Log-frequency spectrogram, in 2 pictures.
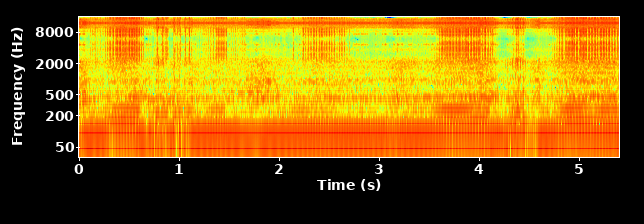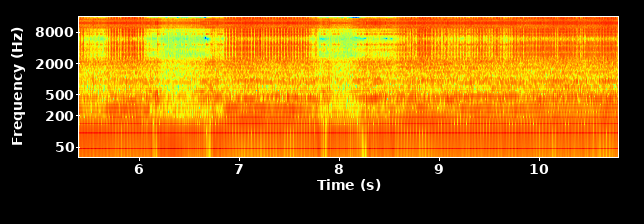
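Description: Kawasaki jet ski engine running hard at speed, its pitch dropping and climbing back several times as the throttle is eased and opened again.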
